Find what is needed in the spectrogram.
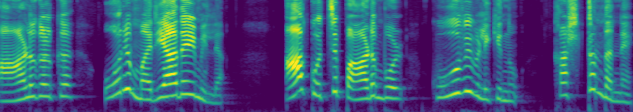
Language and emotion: Malayalam, disgusted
